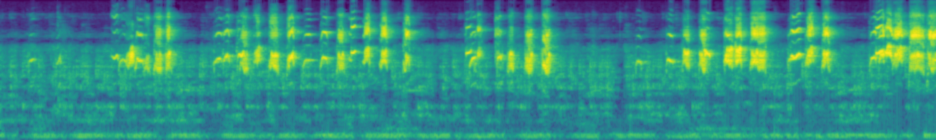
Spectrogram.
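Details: Young local sooty-headed bulbuls jostling for hand-fed food give bursts of harsh, rasping begging notes in quick pulsed series, separated by short pauses, with a steady low hum beneath.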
